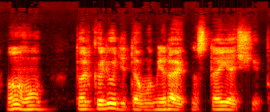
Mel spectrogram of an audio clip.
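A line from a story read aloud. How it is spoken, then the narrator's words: Grumbling mutter. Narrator (Russian): пробурчал Артур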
